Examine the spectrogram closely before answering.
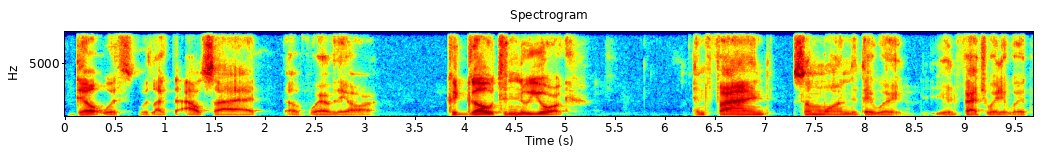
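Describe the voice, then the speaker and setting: A man with a very low voice, talking casually on a podcast. He stops and restarts often, fills gaps with "uh" and "like", then pushes hard on the points he cares about. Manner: halting, many restarts and fillers, emphatic bursts. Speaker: podcast host. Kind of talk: casual conversation.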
